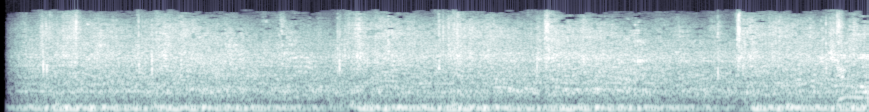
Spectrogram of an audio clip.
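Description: A basketball being dribbled on a hardwood court, a series of irregular bounces over a steady arena rumble.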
